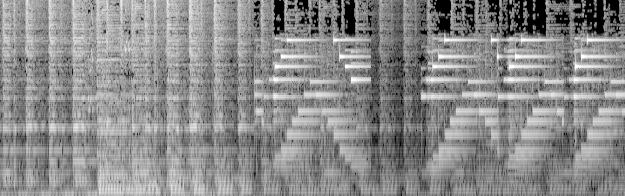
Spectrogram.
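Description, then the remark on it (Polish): A mobile phone rings in a park with a bright, melodic ringtone that repeats its chiming phrase several times, loud, following a few seconds of fuller music at the start. “Nagle dzwoni telefon.”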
